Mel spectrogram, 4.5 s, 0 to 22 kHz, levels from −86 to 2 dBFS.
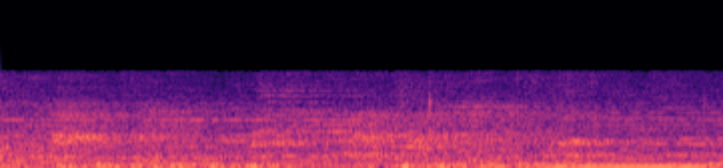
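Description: No technical fault can be heard anywhere in this audio; the signal holds steady throughout, with nothing interrupting or degrading it.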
